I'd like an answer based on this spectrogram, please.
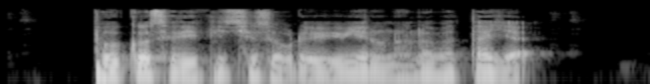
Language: Spanish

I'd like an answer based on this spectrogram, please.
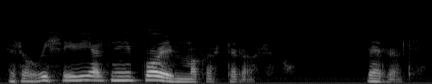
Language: Finnish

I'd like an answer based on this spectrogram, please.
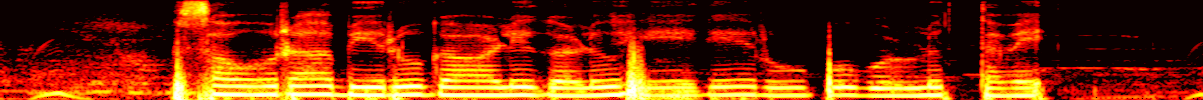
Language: Kannada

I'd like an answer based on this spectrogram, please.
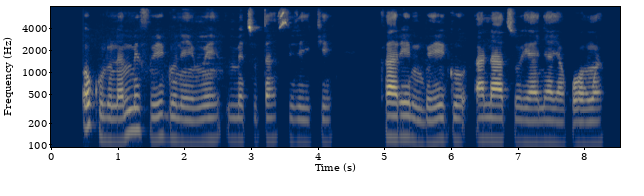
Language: Igbo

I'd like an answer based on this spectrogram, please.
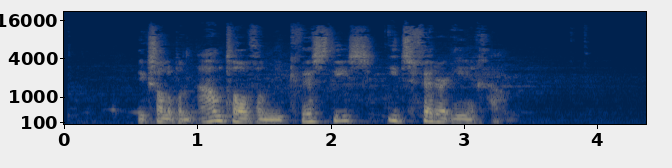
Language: Dutch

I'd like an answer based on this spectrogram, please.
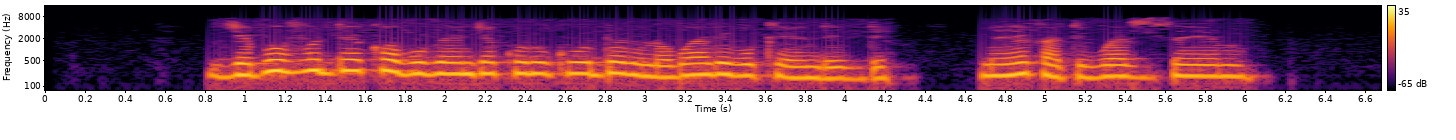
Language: Ganda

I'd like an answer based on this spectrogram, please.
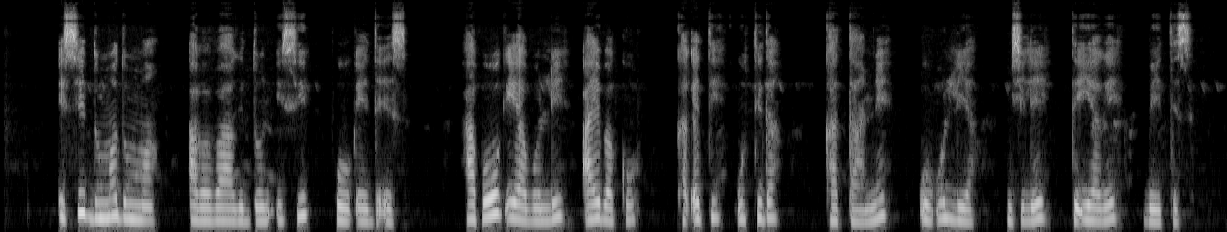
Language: Wolaytta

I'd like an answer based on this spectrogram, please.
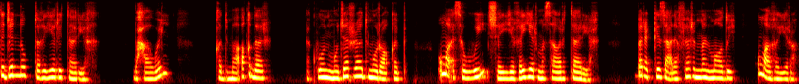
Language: Baharna Arabic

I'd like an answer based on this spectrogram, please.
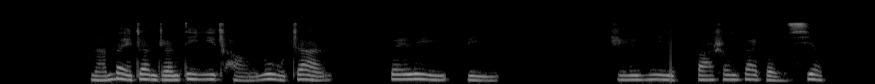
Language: Chinese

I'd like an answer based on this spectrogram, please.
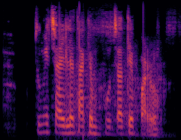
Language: Bangla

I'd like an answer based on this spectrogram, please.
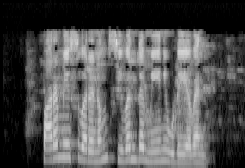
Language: Tamil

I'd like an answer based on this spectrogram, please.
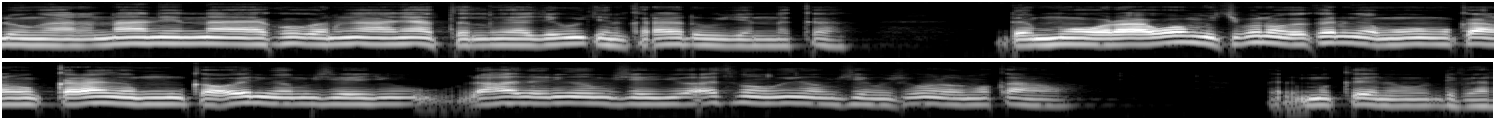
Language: Buduma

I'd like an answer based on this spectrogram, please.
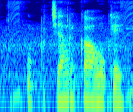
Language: Bhojpuri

